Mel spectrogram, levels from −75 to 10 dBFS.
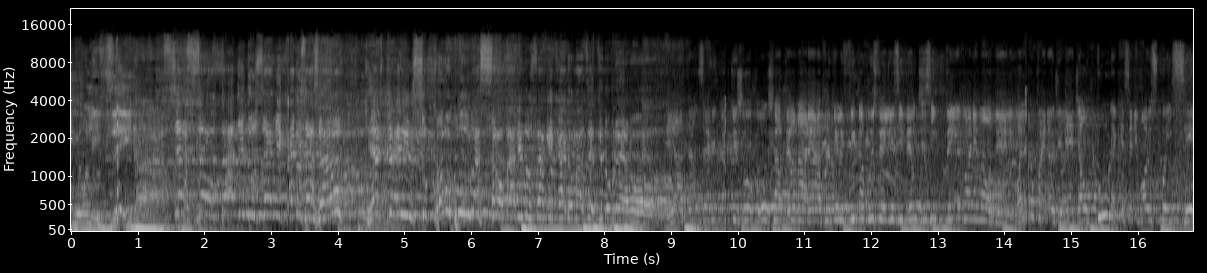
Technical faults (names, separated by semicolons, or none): damaged data in a compressed stream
